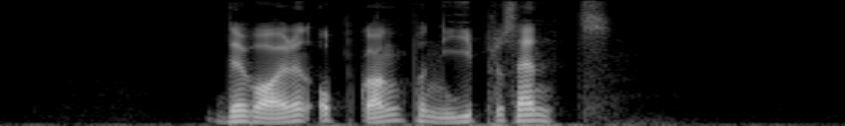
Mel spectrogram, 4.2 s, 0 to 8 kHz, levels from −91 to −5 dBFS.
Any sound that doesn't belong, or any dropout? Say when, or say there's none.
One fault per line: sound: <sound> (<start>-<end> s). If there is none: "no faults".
no faults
